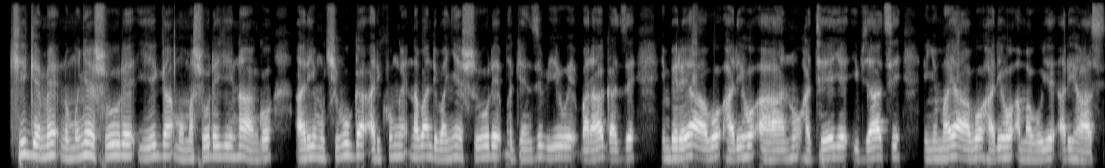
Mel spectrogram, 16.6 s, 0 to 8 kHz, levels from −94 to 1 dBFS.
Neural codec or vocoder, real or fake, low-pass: none; real; 7.2 kHz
